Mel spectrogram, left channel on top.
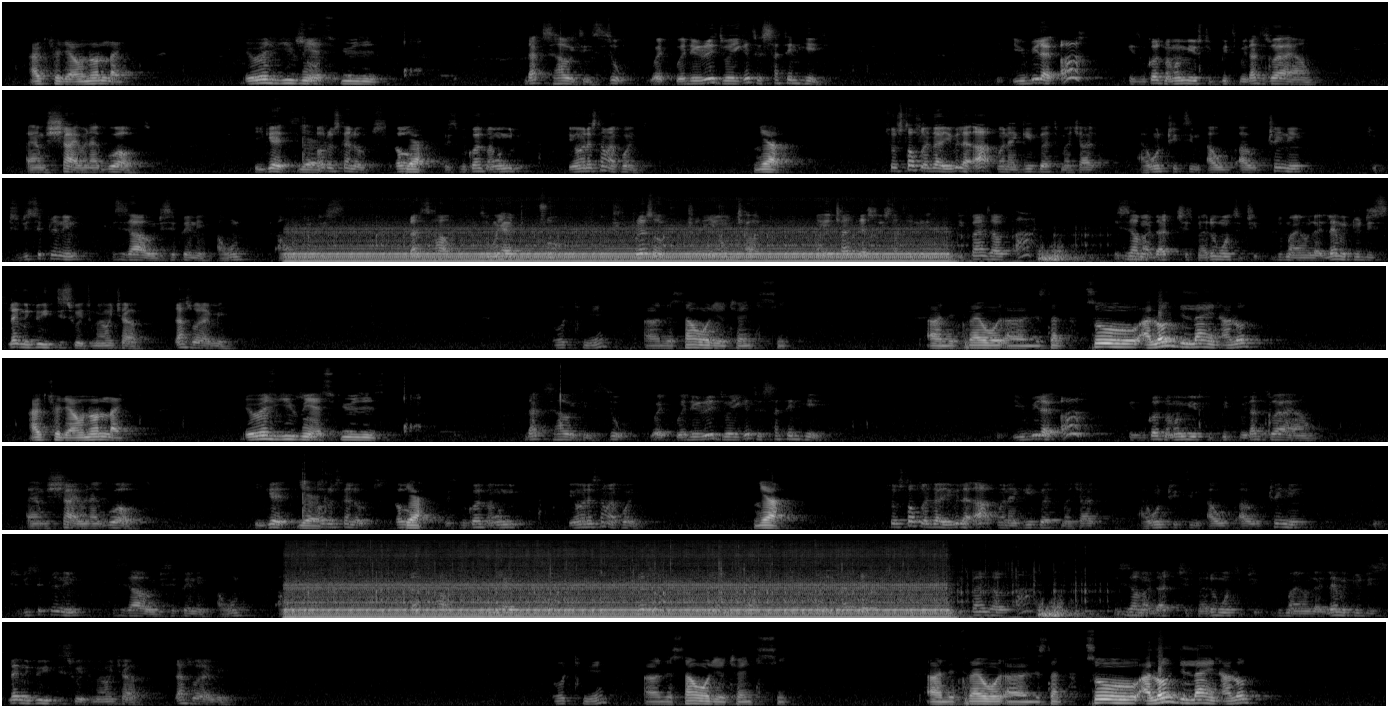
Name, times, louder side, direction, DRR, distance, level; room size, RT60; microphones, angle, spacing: voice 1, 0.3-1.2 2.4-3.7 16.8-17.0 17.9-18.1 21.4-21.7 38.1-38.5 47.1-47.6 48.0-49.4 50.8-52.2 52.4-54.1, right 2 dB, 20° right, 0.4 m, -29 dB
voice 2, 2.9-3.5 5.2-8.2 10.1-10.8 11.3-13.1 14.1-15.2 16.4-18.0 18.5-19.1 19.5-20.2 22.7-24.8 25.2-26.9 27.8-28.5 28.8-30.1 30.4-31.1 31.7-35.3 35.8-38.0 38.8-43.0 43.3-43.8, left 3 dB, 75° left, 0.6 m, -38 dB
sound 1, 30.5-38.8, right 1 dB, 80° right, 0.5 m, -31 dB
6.7 x 5.5 x 3.6 m
head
